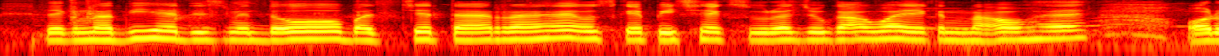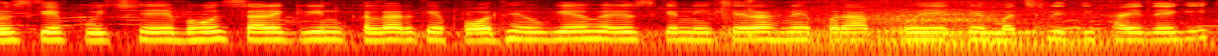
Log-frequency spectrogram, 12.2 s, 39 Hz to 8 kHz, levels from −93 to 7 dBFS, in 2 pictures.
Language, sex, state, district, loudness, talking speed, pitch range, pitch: Hindi, male, Bihar, Vaishali, -19 LUFS, 195 wpm, 185-195 Hz, 190 Hz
